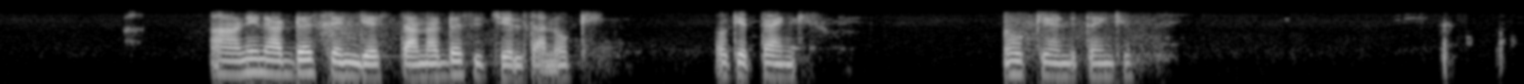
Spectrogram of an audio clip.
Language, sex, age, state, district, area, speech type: Telugu, female, 30-45, Telangana, Karimnagar, urban, conversation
